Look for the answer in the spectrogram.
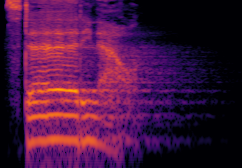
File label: Horse Calm Adult; Warframe; Duviri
